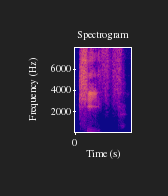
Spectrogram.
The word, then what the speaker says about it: Keith: in English Okay but the uh EI here make a long e sound the name is Keith try that please Keith Keith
